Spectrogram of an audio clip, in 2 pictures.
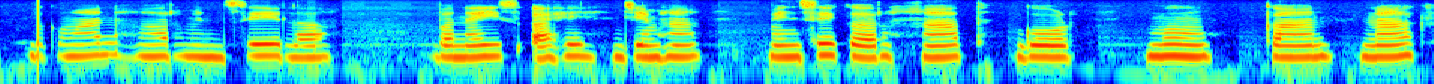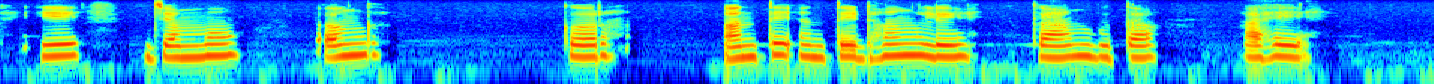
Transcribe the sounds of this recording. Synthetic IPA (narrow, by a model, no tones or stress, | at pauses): bʱəɡʋaːnɦaɾmənsela | bənəisaːɦed͡ʒemɦã | mənsekəɾhaːt̪ʰɡoːɽ | mu | kaːnːaːkʰ | e | d͡ʒəmːo | əŋɡ | kəɾ | ənt̪eʔənt̪eɖʱəŋɡle | kaːmbut̪aː | ɦe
